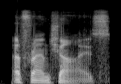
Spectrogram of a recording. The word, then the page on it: affranchise: British English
